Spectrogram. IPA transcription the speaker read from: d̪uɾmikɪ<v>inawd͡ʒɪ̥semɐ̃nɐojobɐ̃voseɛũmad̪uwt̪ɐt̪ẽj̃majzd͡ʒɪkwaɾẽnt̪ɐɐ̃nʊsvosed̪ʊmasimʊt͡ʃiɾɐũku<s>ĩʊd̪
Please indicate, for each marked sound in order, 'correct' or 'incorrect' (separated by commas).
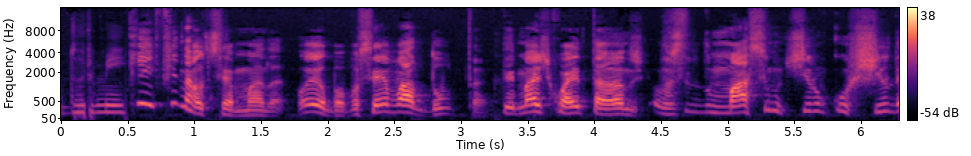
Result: incorrect, incorrect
